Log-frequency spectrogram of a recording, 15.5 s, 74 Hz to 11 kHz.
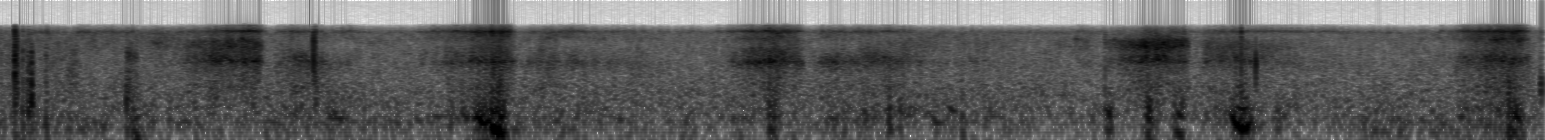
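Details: Soft, irregular snoring ("baset") with low rumbling breaths and snuffles, about 8 a minute, over quiet room noise.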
